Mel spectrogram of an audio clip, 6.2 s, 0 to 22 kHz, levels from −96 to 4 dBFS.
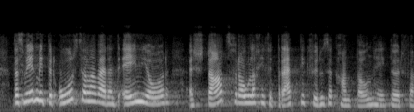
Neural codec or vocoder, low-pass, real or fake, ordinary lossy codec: none; 7.2 kHz; real; Opus, 32 kbps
